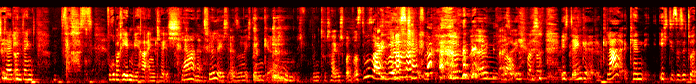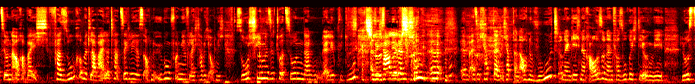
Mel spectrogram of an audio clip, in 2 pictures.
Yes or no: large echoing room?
no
